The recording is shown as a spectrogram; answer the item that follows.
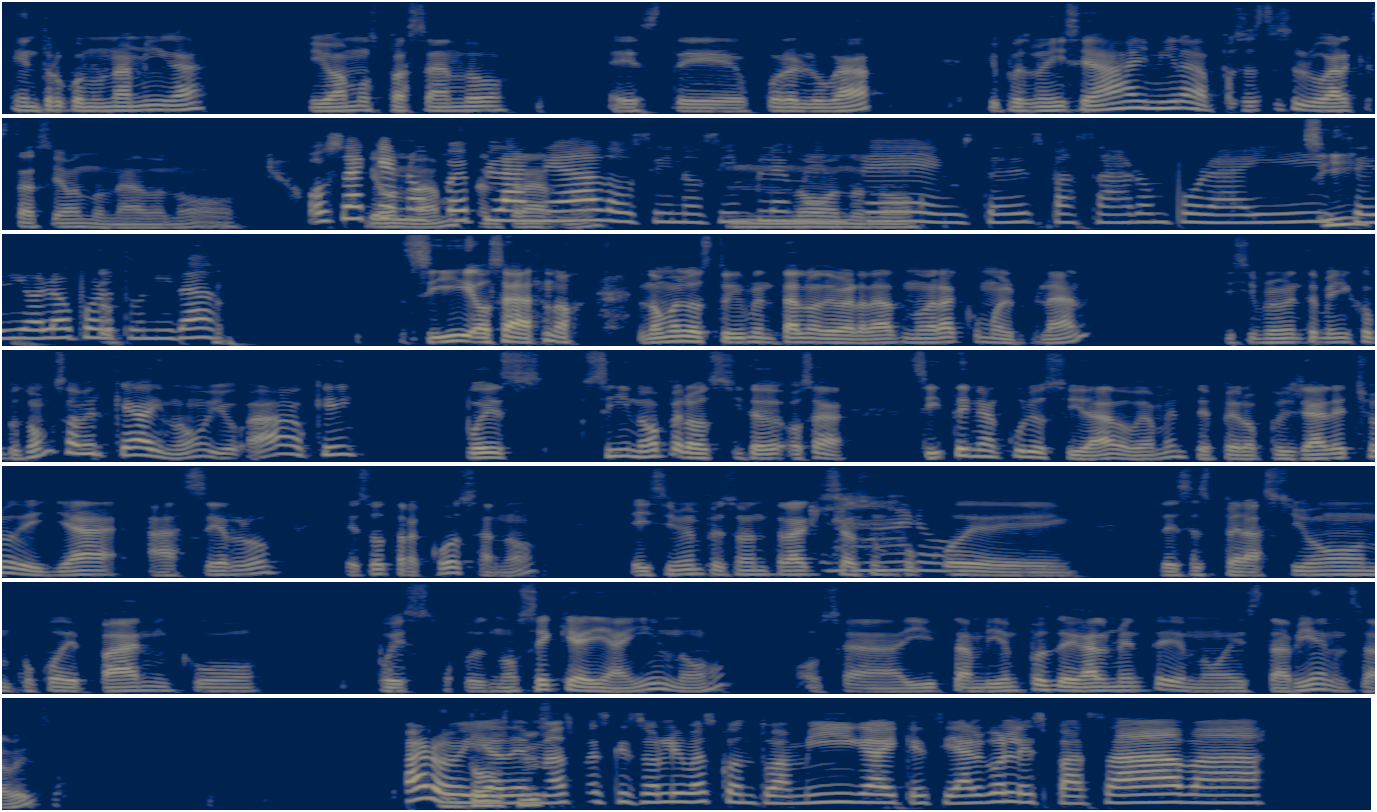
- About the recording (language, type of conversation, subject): Spanish, advice, ¿Cómo puedo manejar la ansiedad al explorar lugares nuevos?
- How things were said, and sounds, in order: other background noise; tapping; chuckle; laughing while speaking: "no"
